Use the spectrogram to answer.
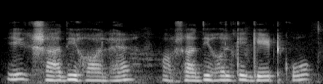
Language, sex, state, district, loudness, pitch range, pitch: Hindi, female, Chhattisgarh, Raipur, -16 LUFS, 190-215 Hz, 200 Hz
